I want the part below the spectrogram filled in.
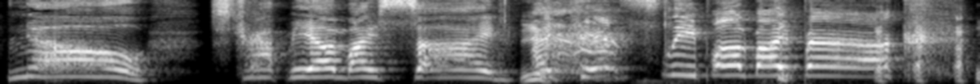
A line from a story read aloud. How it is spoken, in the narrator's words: I'd be screaming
